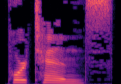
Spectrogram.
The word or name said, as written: portends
